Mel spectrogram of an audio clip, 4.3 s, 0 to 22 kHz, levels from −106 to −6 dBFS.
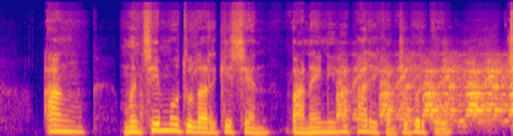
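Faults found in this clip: Feedback echo between two devices, 2.45 s to end of clip. Speech returns at roughly 0.4 s intervals, thinner and ringing. Repeats build to about 2 dB above the speech. Second device in the room replays the call; its echo canceller doesn't cover this loop.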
